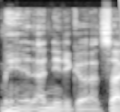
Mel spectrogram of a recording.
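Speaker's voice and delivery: ordinary talk, nothing marked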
